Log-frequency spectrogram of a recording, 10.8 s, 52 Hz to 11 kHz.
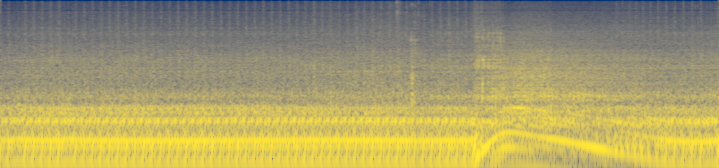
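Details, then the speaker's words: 1995 Lincoln Town Car V8 needing a tune-up, exhaust falling off (one muffler, one resonator, so loud): uneven stumbling idle then quick rev; owner plans plugs and wires. Misfire, cause not confirmed. "So, we'll definitely get some plugs and wires in it."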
